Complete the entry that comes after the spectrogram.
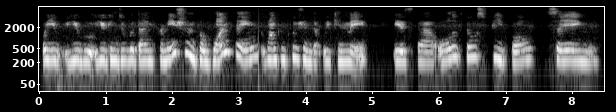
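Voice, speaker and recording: A woman whose native language is Russian rambles through an unscripted video message, halting and repeating herself as she loses her thread. Her voice is fairly high yet gravelly with fry, and has a husky, rough edge. It sounds like a phone camera held close. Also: low-quality recording. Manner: rambling, halting, many restarts and stammered repeats. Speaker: vlogger addressing viewers. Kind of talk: unscripted personal monologue.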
